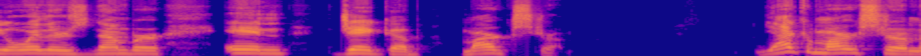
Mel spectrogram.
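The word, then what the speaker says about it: Jakob Markström: Jakob Markstrom, as they used to call him when he was first drafted, the J is silent, has been a fantastic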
